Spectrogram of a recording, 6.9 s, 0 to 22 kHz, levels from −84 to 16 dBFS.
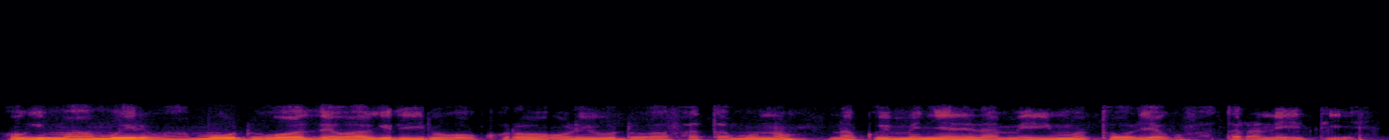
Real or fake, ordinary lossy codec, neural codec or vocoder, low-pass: fake; Opus, 16 kbps; vocoder, 44.1 kHz, 80 mel bands, Vocos; 5.4 kHz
